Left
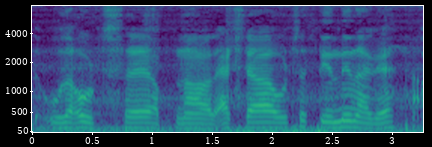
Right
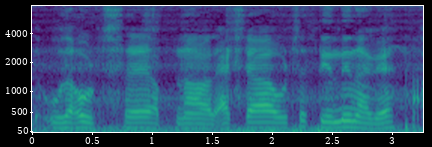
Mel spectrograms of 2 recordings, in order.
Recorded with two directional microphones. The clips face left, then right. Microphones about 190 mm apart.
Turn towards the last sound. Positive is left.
turn(degrees=-5)  # may be behind; listen again after turning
